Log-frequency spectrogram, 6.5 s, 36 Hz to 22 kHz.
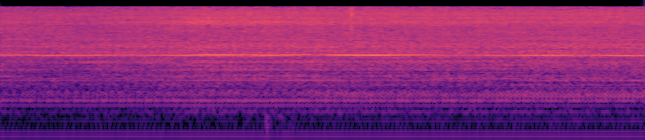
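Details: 2006 Ford Escape Hybrid finally running after sitting about two months and not starting (batteries disconnected, then jumped); smooth even idle hum with faint steady whine, no misses or knocks; engine running fine.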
